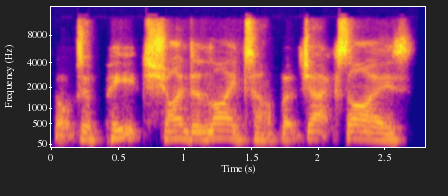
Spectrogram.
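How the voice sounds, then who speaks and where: Gravelly man reading a children's storybook. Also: on the high side, steady tone, a little slow, a little hiss or hum. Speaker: storybook reader in Santa persona. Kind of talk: expressive children's read-aloud narration.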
